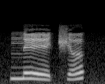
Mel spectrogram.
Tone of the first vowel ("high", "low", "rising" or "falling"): falling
